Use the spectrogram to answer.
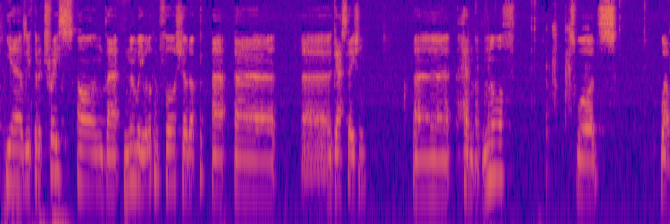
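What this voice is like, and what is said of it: Put-on American accent. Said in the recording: “I have a genuine, authentic American accent.”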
